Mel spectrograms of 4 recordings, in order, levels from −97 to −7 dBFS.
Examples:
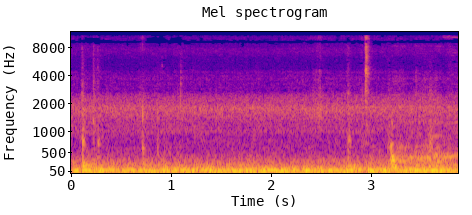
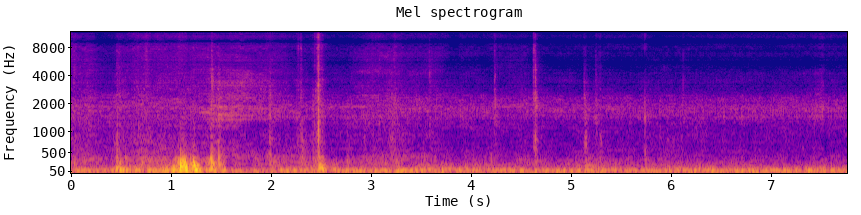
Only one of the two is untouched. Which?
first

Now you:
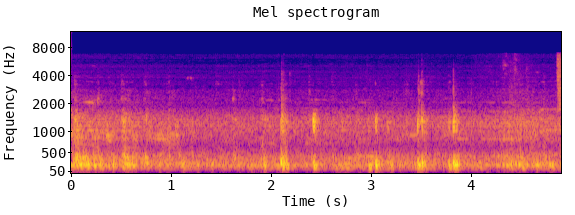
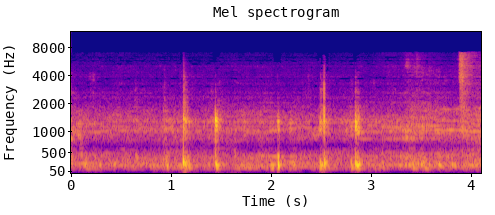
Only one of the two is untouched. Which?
first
